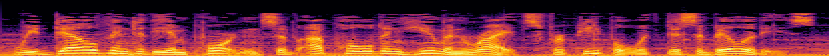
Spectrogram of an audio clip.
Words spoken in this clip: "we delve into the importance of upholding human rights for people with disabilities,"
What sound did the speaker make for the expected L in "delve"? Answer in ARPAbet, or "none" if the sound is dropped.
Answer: L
